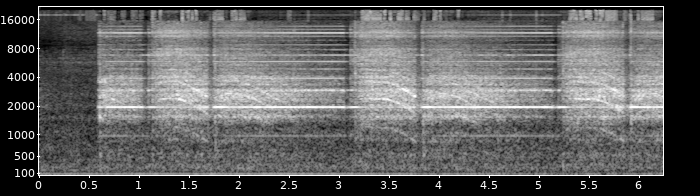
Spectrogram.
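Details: Home-built non-invasive ventilator running without a mask attached: steady motor hum and airflow hiss rising and falling in cycles about every two seconds; extension-tube sound stops once the mask is on a patient.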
